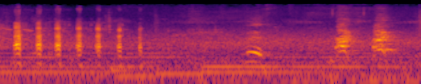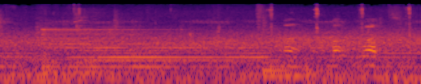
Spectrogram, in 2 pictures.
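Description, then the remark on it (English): Dogs bark: a quick run of sharp, high yaps at the start, then a few louder, separate barks, with a low hum and faint muffled voices in the background. “These dogs are...”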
